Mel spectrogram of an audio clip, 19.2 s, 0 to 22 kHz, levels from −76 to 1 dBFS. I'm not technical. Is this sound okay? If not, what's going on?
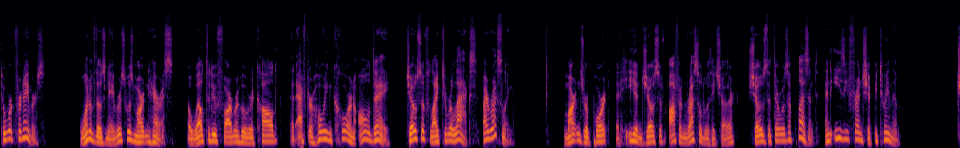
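No. Two brief glitches of short concealed packet loss, at 5.99–6.03 s after "farmer who recalled that" and at 13.91–13.95 s before "with each other shows". A sliver of the speech arrived too late, and the receiver briefly extended the preceding sound to cover the gap, leaving a quick smear.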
